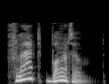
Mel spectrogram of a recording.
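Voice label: "flat-bottomed", British English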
